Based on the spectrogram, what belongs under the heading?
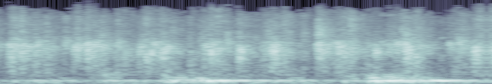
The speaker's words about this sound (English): I do want to thank our park staff for all their assistance with today's luncheon. And in my opinion, you can't find a much better place to get in the Christmas spirit, again, if you ask me. So let's give them a round of applause, if you would.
